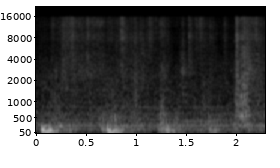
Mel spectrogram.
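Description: Four dull low thumps about half a second apart, over a faint steady hum.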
